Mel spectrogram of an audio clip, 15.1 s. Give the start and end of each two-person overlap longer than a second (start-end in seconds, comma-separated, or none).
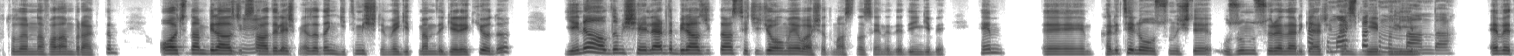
13.1-14.2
